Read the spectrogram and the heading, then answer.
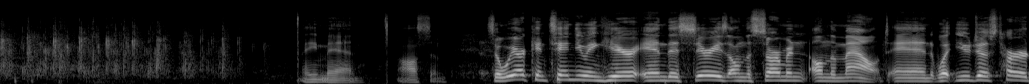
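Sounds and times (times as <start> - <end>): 
audience applause: 0.0 - 2.8
speech: 3.0 - 10.2.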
